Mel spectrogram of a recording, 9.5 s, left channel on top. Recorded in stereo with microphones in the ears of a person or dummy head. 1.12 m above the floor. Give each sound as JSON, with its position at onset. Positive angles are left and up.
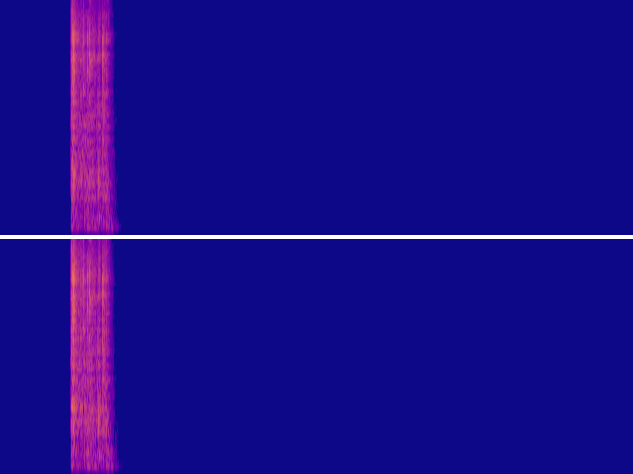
{"t": 1.1, "sound": "crumpling", "side_deg": -10, "distance_m": 0.6}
